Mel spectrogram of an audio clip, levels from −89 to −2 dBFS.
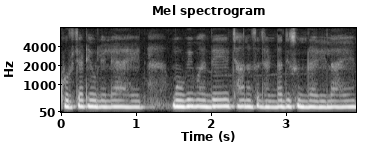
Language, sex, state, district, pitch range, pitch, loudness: Marathi, female, Maharashtra, Pune, 215-230 Hz, 220 Hz, -12 LUFS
